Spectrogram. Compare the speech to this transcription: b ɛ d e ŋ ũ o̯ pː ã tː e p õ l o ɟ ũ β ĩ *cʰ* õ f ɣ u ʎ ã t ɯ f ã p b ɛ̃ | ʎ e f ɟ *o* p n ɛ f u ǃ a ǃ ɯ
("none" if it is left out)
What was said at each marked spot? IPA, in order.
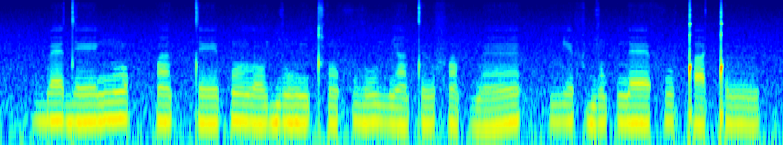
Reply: cʰ, õ

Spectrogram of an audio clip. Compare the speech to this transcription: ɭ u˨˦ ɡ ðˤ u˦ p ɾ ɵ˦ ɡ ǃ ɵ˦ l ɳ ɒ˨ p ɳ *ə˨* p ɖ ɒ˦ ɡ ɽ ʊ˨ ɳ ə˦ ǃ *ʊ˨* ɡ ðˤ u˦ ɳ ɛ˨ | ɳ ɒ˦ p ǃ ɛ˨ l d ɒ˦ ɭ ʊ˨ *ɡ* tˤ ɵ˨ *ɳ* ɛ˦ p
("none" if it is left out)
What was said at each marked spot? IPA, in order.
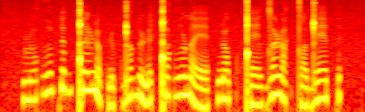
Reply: ʊ˨, ʊ˦, ɡ, ɖ

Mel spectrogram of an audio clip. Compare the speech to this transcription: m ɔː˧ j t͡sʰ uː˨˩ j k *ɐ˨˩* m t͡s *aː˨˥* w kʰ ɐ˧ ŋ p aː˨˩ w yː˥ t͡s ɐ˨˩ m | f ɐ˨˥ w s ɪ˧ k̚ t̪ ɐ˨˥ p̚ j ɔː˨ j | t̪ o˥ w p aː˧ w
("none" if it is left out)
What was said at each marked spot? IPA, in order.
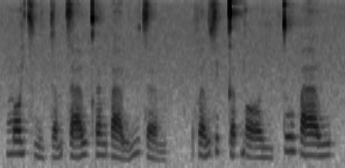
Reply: ɐ˨˥, aː˨˥

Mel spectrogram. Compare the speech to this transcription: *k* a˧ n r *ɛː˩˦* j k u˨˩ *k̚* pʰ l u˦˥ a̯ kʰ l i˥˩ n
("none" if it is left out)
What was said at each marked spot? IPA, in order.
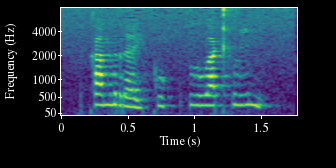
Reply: k, ɛː˩˦, k̚

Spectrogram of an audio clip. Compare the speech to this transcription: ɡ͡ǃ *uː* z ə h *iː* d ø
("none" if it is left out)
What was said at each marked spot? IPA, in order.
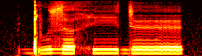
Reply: u, iː

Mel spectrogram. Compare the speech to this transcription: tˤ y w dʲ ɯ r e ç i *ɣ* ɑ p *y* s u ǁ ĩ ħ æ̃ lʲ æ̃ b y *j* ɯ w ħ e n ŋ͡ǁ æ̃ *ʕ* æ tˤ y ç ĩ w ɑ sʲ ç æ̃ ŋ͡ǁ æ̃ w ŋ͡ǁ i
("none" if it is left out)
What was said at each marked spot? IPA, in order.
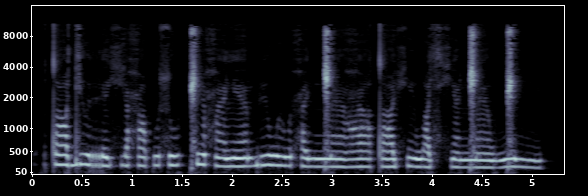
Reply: ħ, u, w, ʕ

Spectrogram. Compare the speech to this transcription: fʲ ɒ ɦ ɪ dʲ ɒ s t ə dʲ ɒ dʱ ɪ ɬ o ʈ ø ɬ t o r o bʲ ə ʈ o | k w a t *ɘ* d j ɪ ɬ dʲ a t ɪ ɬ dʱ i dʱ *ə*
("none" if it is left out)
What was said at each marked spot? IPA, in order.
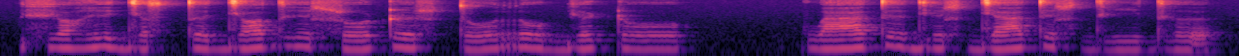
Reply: ɘ, ə

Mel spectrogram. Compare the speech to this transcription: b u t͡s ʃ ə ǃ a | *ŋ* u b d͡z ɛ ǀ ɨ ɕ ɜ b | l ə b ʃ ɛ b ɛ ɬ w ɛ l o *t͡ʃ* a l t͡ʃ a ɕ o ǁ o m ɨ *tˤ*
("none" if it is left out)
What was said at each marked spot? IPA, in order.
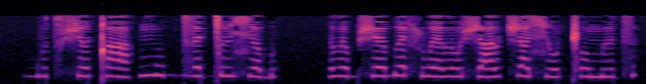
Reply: ŋ, ʃ, t͡s

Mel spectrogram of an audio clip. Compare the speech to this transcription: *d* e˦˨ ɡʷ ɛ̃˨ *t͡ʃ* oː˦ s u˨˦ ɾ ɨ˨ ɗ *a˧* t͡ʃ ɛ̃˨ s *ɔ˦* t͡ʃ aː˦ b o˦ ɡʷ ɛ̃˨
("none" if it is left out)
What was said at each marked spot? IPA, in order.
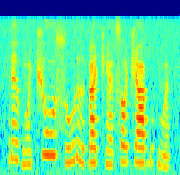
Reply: ɾ, t͡ʃ, a˧, ɔ˦

